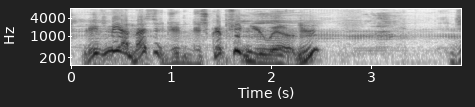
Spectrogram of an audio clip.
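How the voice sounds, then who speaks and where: A man puts on a character voice and delivers it at a fairly slow pace. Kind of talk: inverted syntax. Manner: cryptic, halting.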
